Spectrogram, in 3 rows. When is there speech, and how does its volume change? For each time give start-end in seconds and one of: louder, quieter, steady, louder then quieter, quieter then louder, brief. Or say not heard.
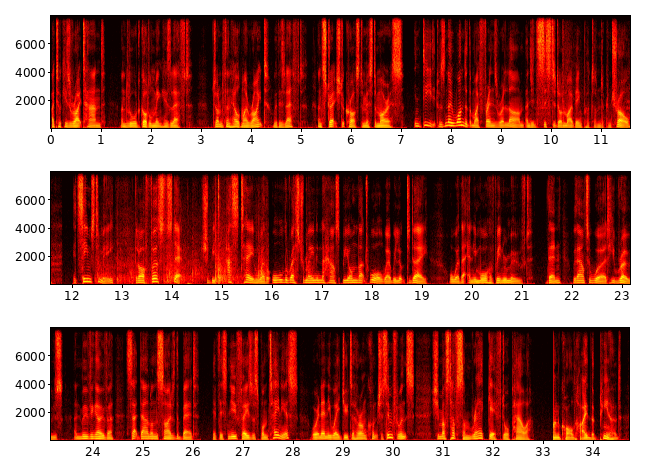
0.0-34.6 steady.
